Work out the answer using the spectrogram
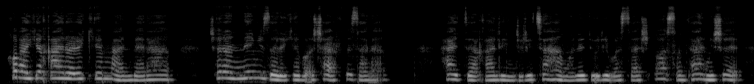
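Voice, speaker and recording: A woman's voice: medium pitch, fairly even intonation, darkish tone, slightly rough. A woman narrating a true story in the first person, telling it in an earnest, emotional way.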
